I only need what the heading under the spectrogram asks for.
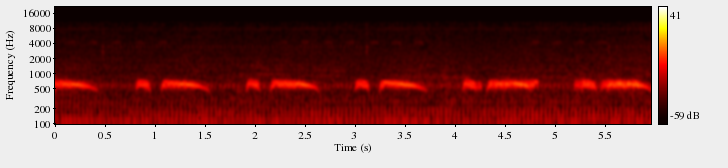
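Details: Spotted dove recorded during bird trapping, giving low, soft two-part coos: a short note, then a longer falling coo. The phrases repeat steadily, about once a second, with faint rural background.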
